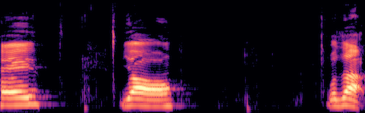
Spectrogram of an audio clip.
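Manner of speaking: very slow, loud talking with mouth full, chewing. Greeting viewers at the start, talking with a mouth full. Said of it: "I'm munching on stale Popeyes chicken".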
